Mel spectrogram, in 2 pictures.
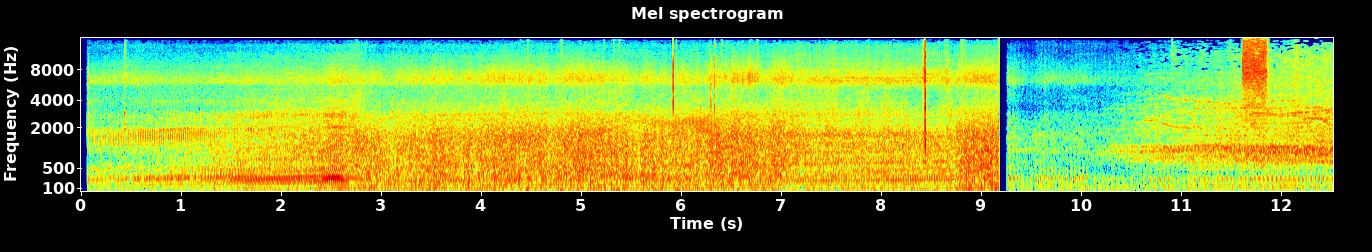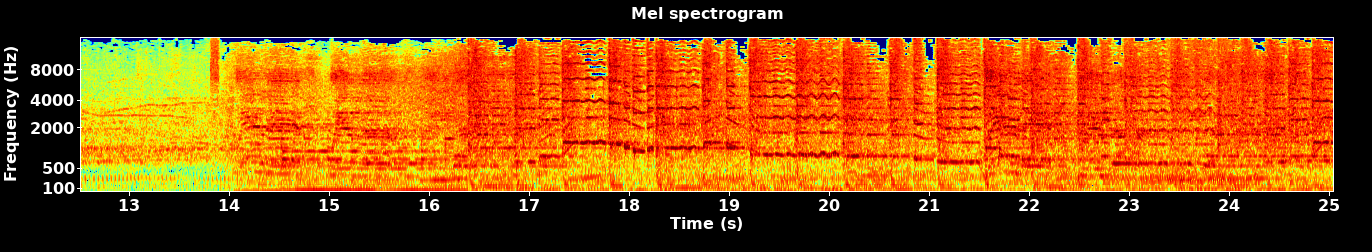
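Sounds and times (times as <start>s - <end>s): dirt bike engine revving: 0.1s - 25.0s
wind noise on microphone: 2.0s - 9.2s.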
